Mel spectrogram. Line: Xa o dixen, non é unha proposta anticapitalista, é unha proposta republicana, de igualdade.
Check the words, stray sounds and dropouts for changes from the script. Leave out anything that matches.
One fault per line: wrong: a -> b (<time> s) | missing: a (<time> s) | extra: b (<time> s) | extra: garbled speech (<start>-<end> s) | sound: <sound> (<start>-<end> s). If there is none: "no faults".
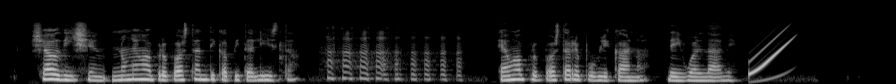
sound: laugh (3.2-4.7 s)
sound: chirp (7.5-8.0 s)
